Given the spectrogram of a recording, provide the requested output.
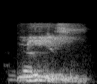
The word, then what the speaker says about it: میز: میز، मीज। देखिए बहुत से वर्ड्स ऐसे हैं जो फारसी में भी वही है उर्दू में, लेकिन प्रोनाउंसिएशन का फर्क है। हम कहते हैं मेज, वो कहते हैं मीज।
